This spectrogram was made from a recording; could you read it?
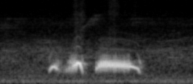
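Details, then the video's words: Decoy spotted dove giving one provoking coo phrase meant to stir fighting: a soft short hoot, a rising second note, then a long steady coo, with little background sound. "Chim Cu Mồi - cu gay kich boi nhanh noi gù hieu quả, cu gáy thúc đấu"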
